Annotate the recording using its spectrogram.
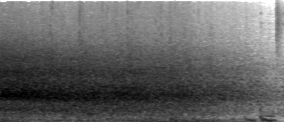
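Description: A large crowd cheering, loudest at the start and slowly dying away.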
